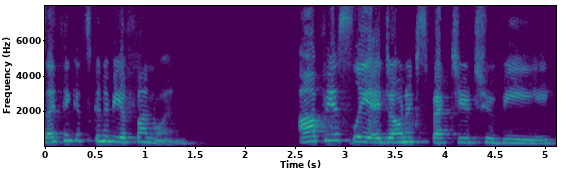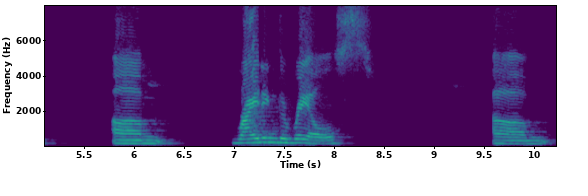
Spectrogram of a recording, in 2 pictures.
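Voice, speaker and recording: A woman's voice: mid-range voice, a bit bright. A woman teacher with an encouraging way of talking, speaking to her pupils as she would in a read-aloud class. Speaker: teacher reading aloud and leading class discussion. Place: online video class. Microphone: video call.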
